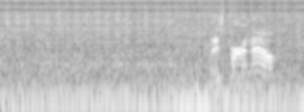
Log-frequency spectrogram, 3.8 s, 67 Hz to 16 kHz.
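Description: A 1980s Mopar police car engine idles steadily with a low, even rumble, and voices talk over it near the end.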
